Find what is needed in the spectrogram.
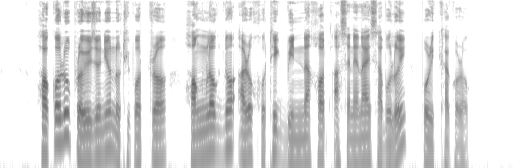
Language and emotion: Assamese, neutral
